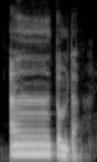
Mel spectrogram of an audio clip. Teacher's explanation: Antumda ixfo, ya'ni nunni t'ga yashiramiz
